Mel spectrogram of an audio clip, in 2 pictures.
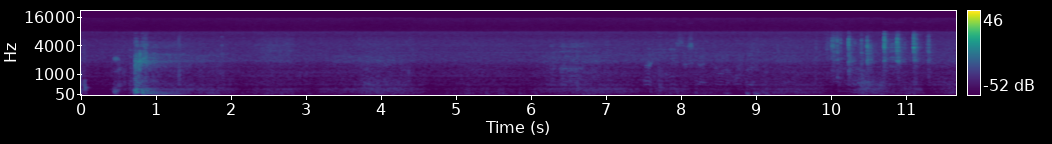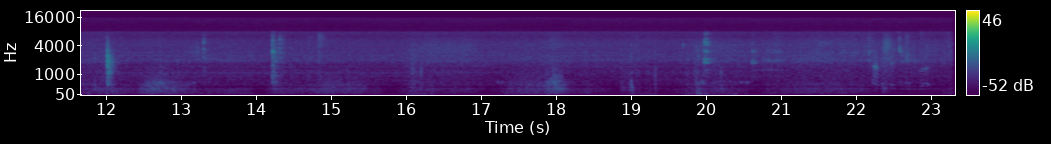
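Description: Quiet control-room background with faint voices and scattered sharp clicks, a cluster of rapid clicks about halfway through; a brief louder sound about a second in.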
